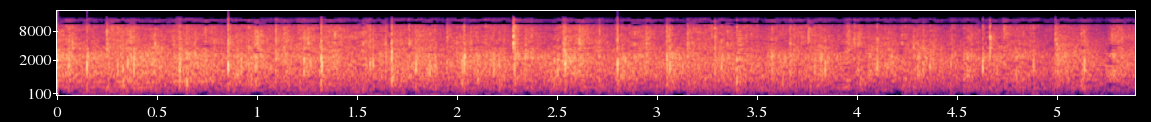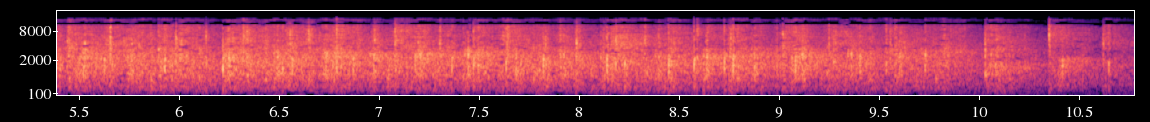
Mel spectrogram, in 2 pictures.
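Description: Crowd applauding, many hands clapping together steadily, fading out near the end.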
